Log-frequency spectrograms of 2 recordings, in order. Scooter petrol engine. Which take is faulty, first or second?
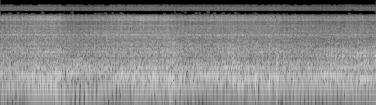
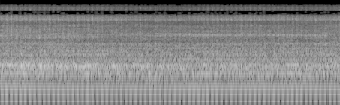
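first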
